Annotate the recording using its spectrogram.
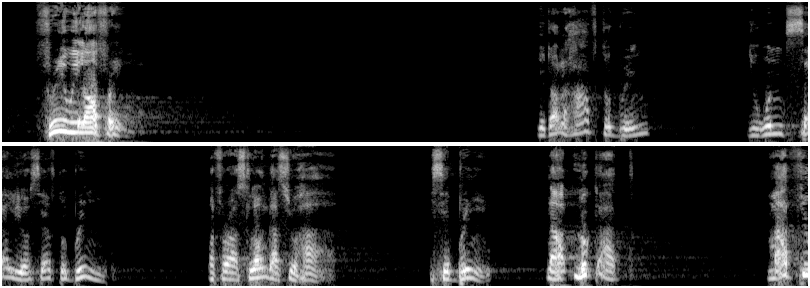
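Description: A man preaches with animation through a microphone, in short bursts with pauses.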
